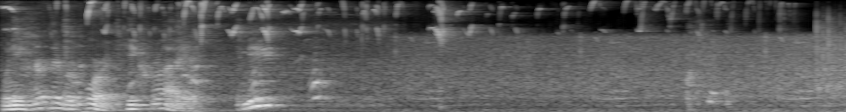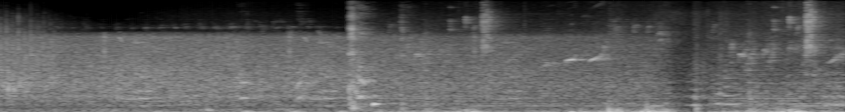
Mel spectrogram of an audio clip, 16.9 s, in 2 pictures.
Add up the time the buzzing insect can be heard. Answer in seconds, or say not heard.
17 s.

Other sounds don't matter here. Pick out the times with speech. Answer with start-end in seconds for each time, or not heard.
0.0-2.8.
